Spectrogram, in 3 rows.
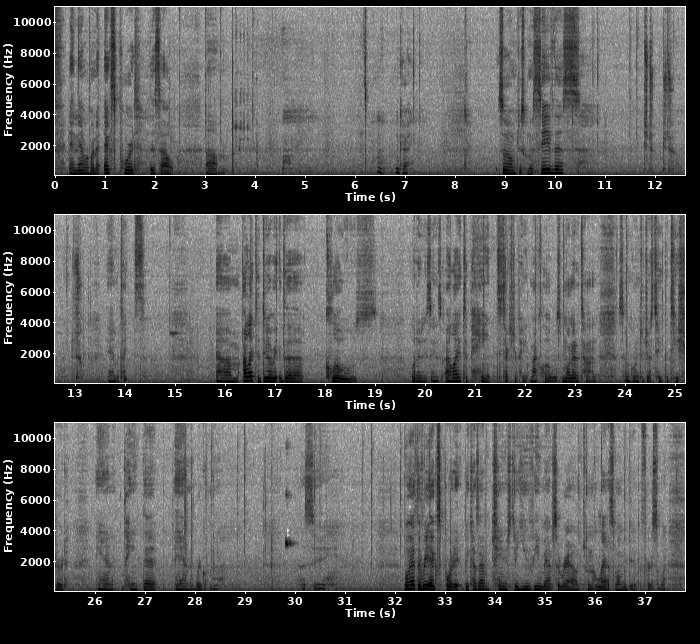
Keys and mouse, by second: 0.9 click, 1.6-9.7 right drag, 11.0 click, 11.6 middle click, 12.3-14.1 drag, 14.1 middle click, 14.6-34.4 drag, 34.4-37.8 middle drag.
